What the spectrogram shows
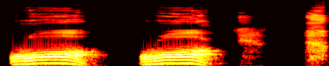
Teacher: را کو جب ادا کریں گے اور اس کو جب پڑھیں گے تو موٹا پڑھیں گے, آواز کو جو ہے تھوڑا موٹا کریں گے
